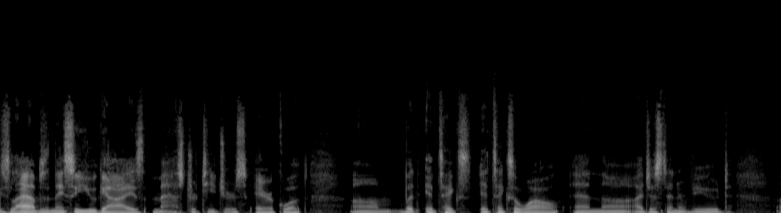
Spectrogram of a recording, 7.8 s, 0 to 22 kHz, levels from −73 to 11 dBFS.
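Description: Nothing technically wrong can be heard anywhere in this speech recording.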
